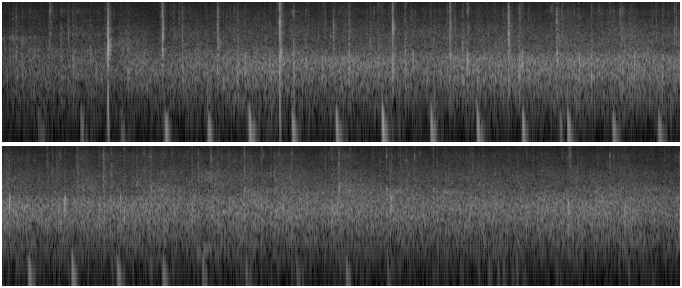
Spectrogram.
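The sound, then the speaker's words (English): A church audience applauds its church school volunteers steadily, the dense clapping at a fairly loud level, with a few sharper individual claps standing out. No one speaks over it. “So in addition to seeing all these kids, I'd also like all of our church school volunteers and church school substitute volunteers to stand up so that we can give you a round of applause.”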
